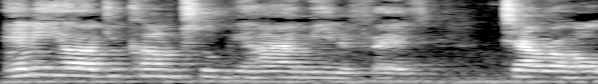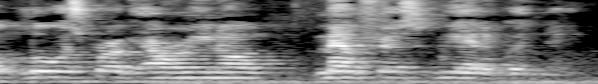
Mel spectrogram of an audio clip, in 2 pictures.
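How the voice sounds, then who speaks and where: A man in his fifties from Boston, telling his life story in animated street slang, rattling off places. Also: fairly high pitch, moderate pace. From Boston, Massachusetts. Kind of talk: casual storytelling interview. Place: indoor room on location. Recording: echoey room, far mic, faint background hiss.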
